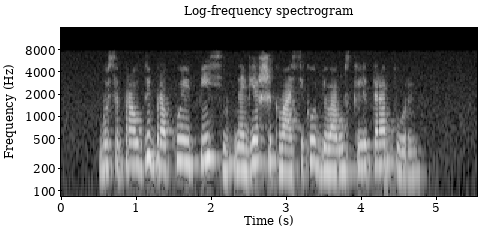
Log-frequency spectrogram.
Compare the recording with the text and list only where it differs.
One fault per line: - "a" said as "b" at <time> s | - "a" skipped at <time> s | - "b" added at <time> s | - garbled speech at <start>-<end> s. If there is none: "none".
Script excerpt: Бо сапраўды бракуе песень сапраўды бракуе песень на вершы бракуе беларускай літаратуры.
- "сапраўды бракуе песень" skipped at 2.2 s
- "бракуе" said as "класікаў" at 2.9 s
